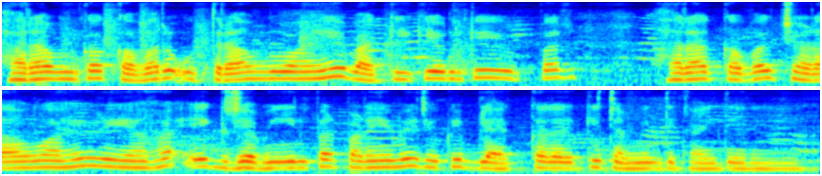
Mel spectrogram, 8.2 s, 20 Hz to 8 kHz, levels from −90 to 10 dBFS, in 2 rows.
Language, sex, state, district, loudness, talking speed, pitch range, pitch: Hindi, female, Uttar Pradesh, Jyotiba Phule Nagar, -15 LUFS, 240 wpm, 175-210 Hz, 190 Hz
